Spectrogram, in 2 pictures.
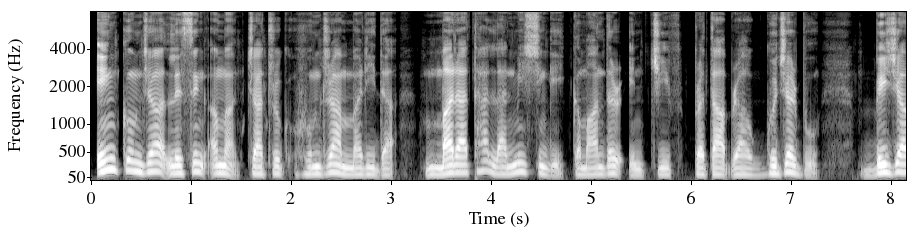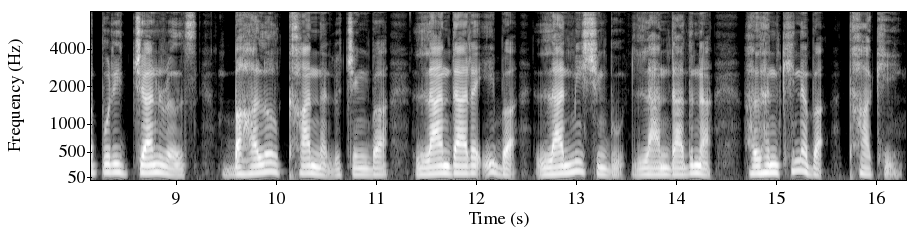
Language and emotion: Manipuri, neutral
